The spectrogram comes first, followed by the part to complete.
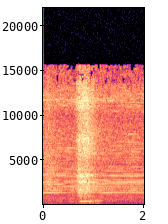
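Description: Electric hair clippers running with a steady buzz while cutting hair at the side of a man's head.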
